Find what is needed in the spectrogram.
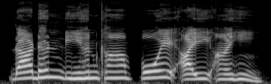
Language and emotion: Sindhi, neutral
